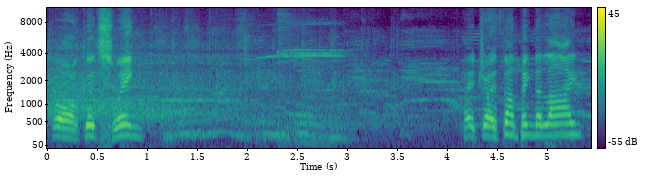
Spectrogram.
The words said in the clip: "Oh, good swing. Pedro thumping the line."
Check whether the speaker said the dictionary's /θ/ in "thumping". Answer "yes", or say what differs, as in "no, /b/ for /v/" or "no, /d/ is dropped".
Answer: yes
